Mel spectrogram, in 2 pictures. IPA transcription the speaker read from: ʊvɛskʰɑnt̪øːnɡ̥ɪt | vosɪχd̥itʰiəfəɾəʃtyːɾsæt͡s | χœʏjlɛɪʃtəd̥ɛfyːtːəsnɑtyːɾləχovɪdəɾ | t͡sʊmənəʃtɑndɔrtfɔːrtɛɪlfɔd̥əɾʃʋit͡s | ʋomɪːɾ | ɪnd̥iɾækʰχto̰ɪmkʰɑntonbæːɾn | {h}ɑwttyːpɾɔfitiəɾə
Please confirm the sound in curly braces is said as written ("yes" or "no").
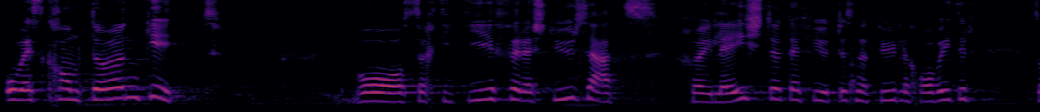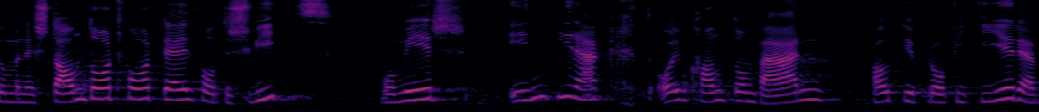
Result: yes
